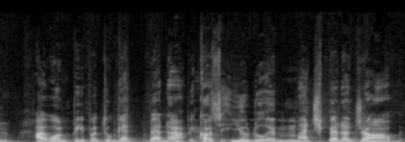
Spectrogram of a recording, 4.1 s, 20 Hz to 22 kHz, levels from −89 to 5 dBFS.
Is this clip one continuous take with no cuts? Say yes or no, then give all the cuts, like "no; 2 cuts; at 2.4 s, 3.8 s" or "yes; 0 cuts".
no; 1 cut; at 1.9 s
